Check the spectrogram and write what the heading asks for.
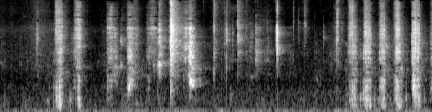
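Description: Red snow crab shells being cracked and pulled apart at the table: an irregular run of sharp clicks and cracks.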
